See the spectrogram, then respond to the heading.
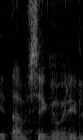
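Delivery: normal talking voice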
